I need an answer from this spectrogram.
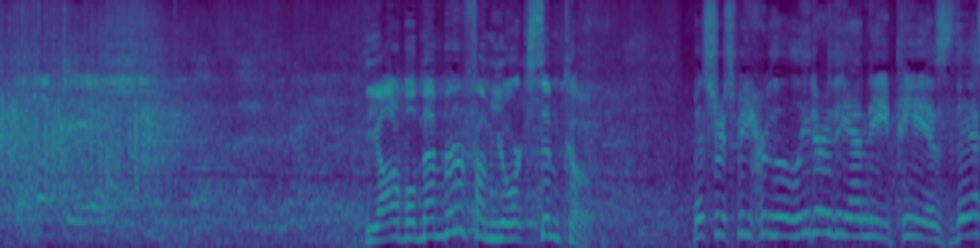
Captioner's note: some Applause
